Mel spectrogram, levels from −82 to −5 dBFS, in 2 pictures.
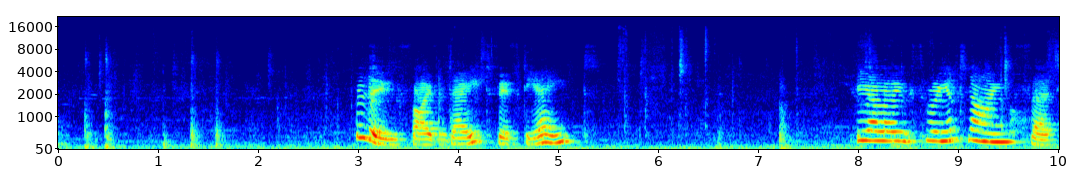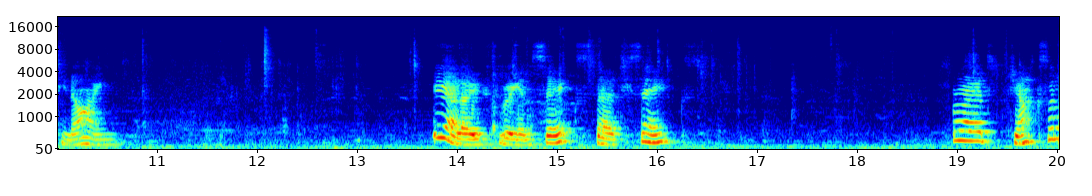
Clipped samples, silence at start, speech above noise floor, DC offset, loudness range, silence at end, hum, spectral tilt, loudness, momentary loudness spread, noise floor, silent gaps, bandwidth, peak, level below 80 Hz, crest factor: under 0.1%; 0 s; 26 dB; under 0.1%; 10 LU; 0 s; none; -7.5 dB/octave; -24 LUFS; 25 LU; -50 dBFS; none; 13.5 kHz; -6 dBFS; -48 dBFS; 22 dB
